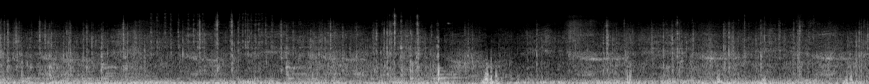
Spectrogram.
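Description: A bicycle chain and frame rattle over bumps.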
